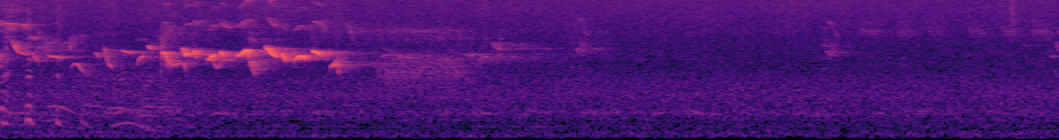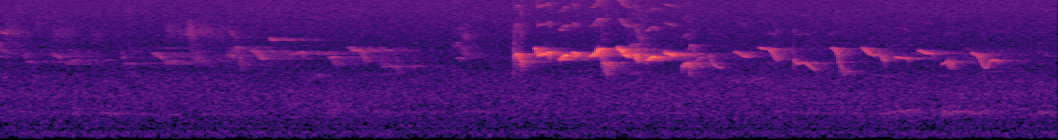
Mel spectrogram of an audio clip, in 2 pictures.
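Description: Birds sing in the early morning in two short bursts of quick, high-pitched chirping trills, one at the start and another near the end, over a steady, continuous buzzing hum with no talking.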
